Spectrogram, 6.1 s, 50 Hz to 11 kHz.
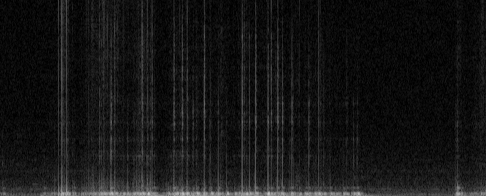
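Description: Long white acrylic nails scratch and tap the hollow domed steel wire-mesh grille of a Blue Yeti USB microphone. The result is a dense, close, low-heavy scratching and pattering with a boomy resonance around 215 Hz, running from about 0.7 to 4.5 seconds. After a quiet gap, a brief burst of taps returns near 5.7 seconds.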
